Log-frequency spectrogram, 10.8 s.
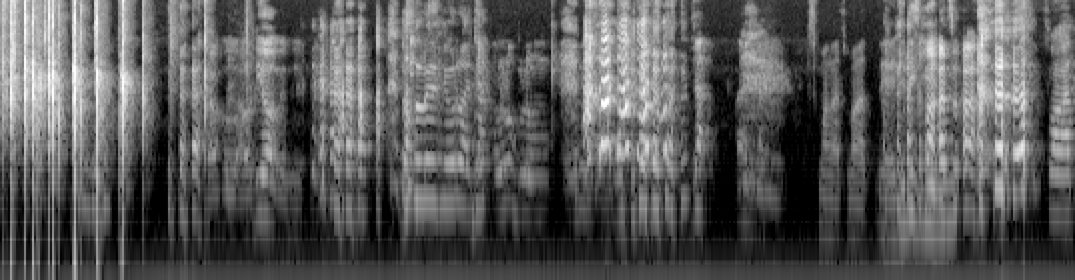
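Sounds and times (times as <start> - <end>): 
hand clapping: 0.0 - 2.6
laughter: 0.6 - 7.8, 8.8 - 10.7
speech: 1.8 - 10.7.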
